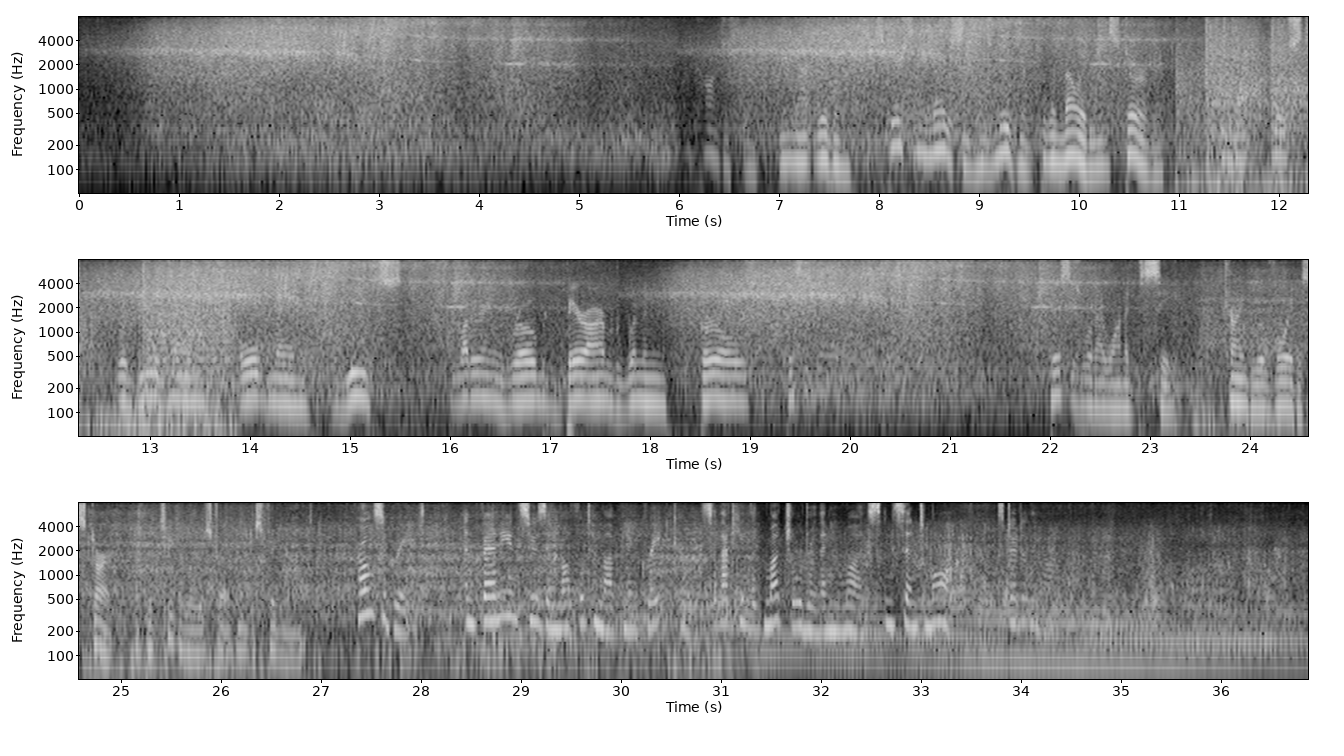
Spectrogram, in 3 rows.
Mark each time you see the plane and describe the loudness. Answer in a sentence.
You can hear the plane from 0.0 to 36.8 s, at a steady volume.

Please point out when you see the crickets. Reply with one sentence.
The crickets can't be heard in this clip.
